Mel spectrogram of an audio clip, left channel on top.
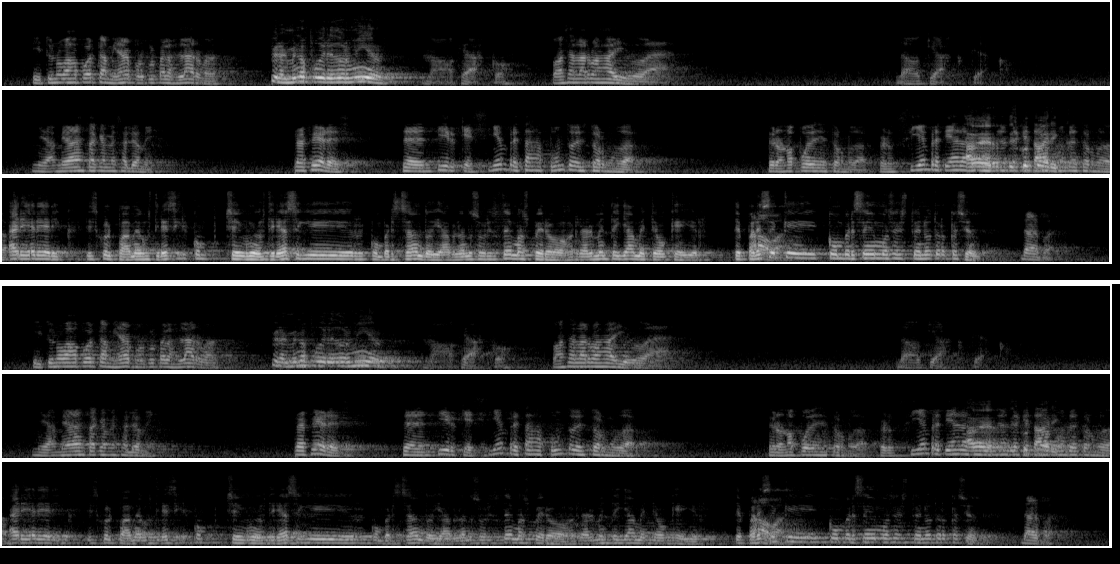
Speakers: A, on the left; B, on the left.
A: Y tú no vas a poder caminar por culpa de las larvas.
B: pero al menos podré dormir.
A: No, qué asco. Con esas larvas ahí, buah. No, qué asco, qué asco. Mira, mira esta que me salió a mí. ¿Prefieres sentir que siempre estás a punto de estornudar, pero no puedes estornudar, pero siempre tienes la
B: A
A: sensación
B: ver,
A: de
B: disculpa,
A: que estás a
B: Eric.
A: punto de estornudar?
B: Ari, Ari, Eric, disculpa. Me gustaría seguir, con- se- me gustaría seguir conversando y hablando sobre estos temas, pero realmente ya me tengo que ir. ¿Te parece
A: Ah, bueno.
B: que conversemos esto en otra ocasión?
A: Dale, pues.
